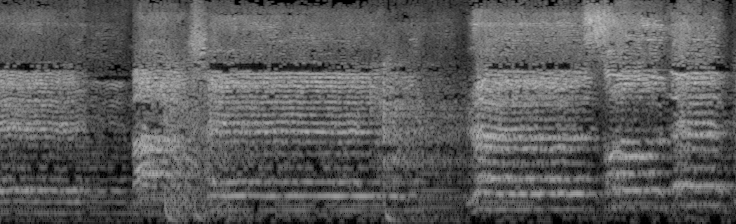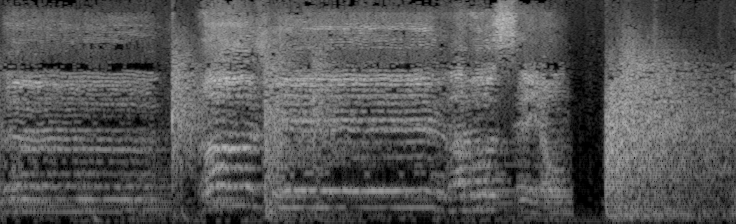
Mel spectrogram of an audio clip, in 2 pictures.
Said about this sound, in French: c'était une Marseillaise royaliste ah, oui, de la chouannerie. C'est peut-être pour ça qu'on entend des coups de feu.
